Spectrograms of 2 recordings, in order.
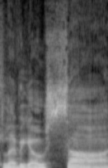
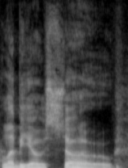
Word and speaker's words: Leviosa: It's Leviosa, not Levioso.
